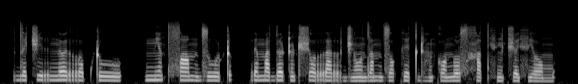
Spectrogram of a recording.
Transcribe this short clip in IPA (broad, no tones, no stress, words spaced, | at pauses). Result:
dɛt͡ʃirnœ rɔpʈu | mʲœ̃t sˤam d͡zuʈ | ɾɛmadɾœ ʈœ̃ʈʃɔrard͡ʒɔ̃ damd͡zɔket ɖʱœ̃kɔnusˤ xatfʲɔ̃t͡ʃœfʲɔm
